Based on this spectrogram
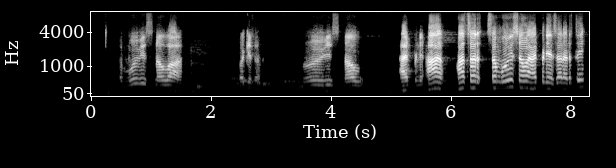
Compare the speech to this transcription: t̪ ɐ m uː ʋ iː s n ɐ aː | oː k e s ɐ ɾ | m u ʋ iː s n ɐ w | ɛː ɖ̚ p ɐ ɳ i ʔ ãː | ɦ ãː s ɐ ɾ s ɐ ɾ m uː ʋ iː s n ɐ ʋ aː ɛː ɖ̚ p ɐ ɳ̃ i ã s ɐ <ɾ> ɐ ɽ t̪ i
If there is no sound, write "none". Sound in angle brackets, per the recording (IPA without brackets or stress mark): ɾ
